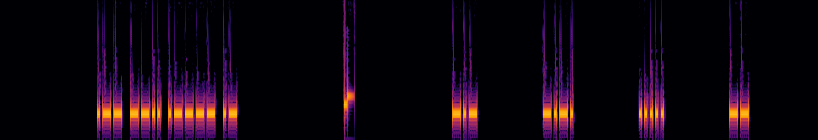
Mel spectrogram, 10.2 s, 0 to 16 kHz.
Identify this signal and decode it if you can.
Morse code, heard as a keyed tone, about 36 wpm, spaced as for 15 wpm, 700 Hz. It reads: WZ1A KC5M
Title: USA Call Signs - 4 Characters - 8x Character Spacing - 35wpm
